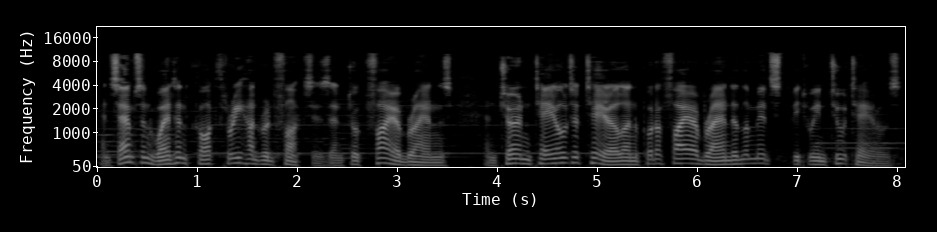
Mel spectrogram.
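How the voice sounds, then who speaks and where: A man with a deep voice narrates scripture in a solemn, formal manner. Music plays clearly behind the scripted reading. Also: animated, unhurried, bright, forceful tone. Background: prominent music.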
